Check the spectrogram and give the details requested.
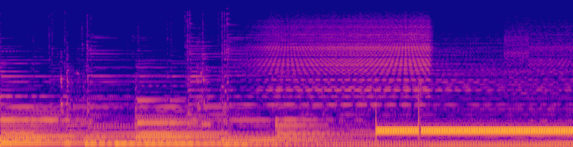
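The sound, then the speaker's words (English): A telephone rings with a short melodic sequence of stepped electronic tones, then a single loud, steady beep, the voice message tone, holds to the end. The call goes unanswered and is forwarded to an automatic voice message system; no voices are heard. “Your call has been forwarded to an automatic voice message system.”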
